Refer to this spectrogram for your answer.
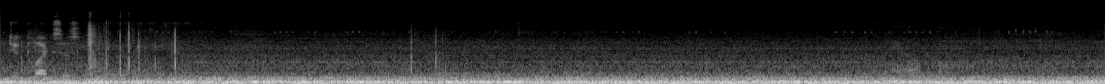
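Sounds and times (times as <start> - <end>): engine and road noise rumble: 0.0 - 11.0.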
